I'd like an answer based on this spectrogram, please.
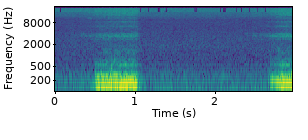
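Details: Sleeping 17-week-old puppy Emery gives a half-second rumbling snore, then a pause before the next low, throaty breath begins.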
